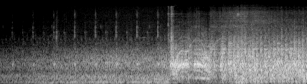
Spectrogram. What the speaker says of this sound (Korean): 시동을 걸게 되면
